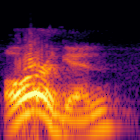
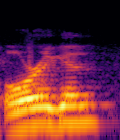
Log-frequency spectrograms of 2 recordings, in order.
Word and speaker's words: Oregon: they will Lynch you oregonians hate when people mispronounce or Oregon there's different ways some people say Oregon some people say Oregon like the E the old I think people used to say Oregon more with the e sound and now they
